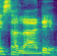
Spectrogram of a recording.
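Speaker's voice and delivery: salade said as "sa-la-deh" with the final E voiced; wrong, final E sounded. Shown as a demonstration. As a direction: sound the silent E at the end of salade. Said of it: "we don't say".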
